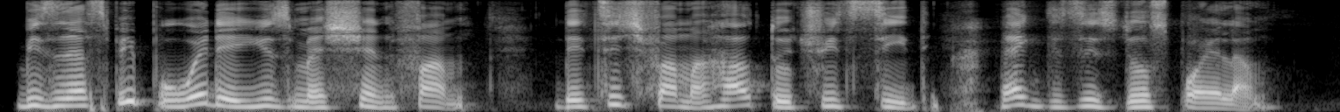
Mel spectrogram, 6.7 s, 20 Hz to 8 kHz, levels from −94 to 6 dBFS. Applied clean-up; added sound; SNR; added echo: neural mask model DeepFilterNet 3.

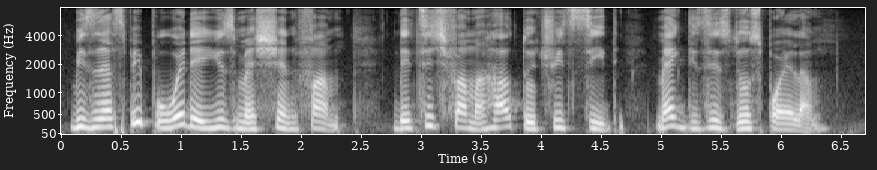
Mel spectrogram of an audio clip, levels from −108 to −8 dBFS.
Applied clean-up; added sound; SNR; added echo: none; none; none; none.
